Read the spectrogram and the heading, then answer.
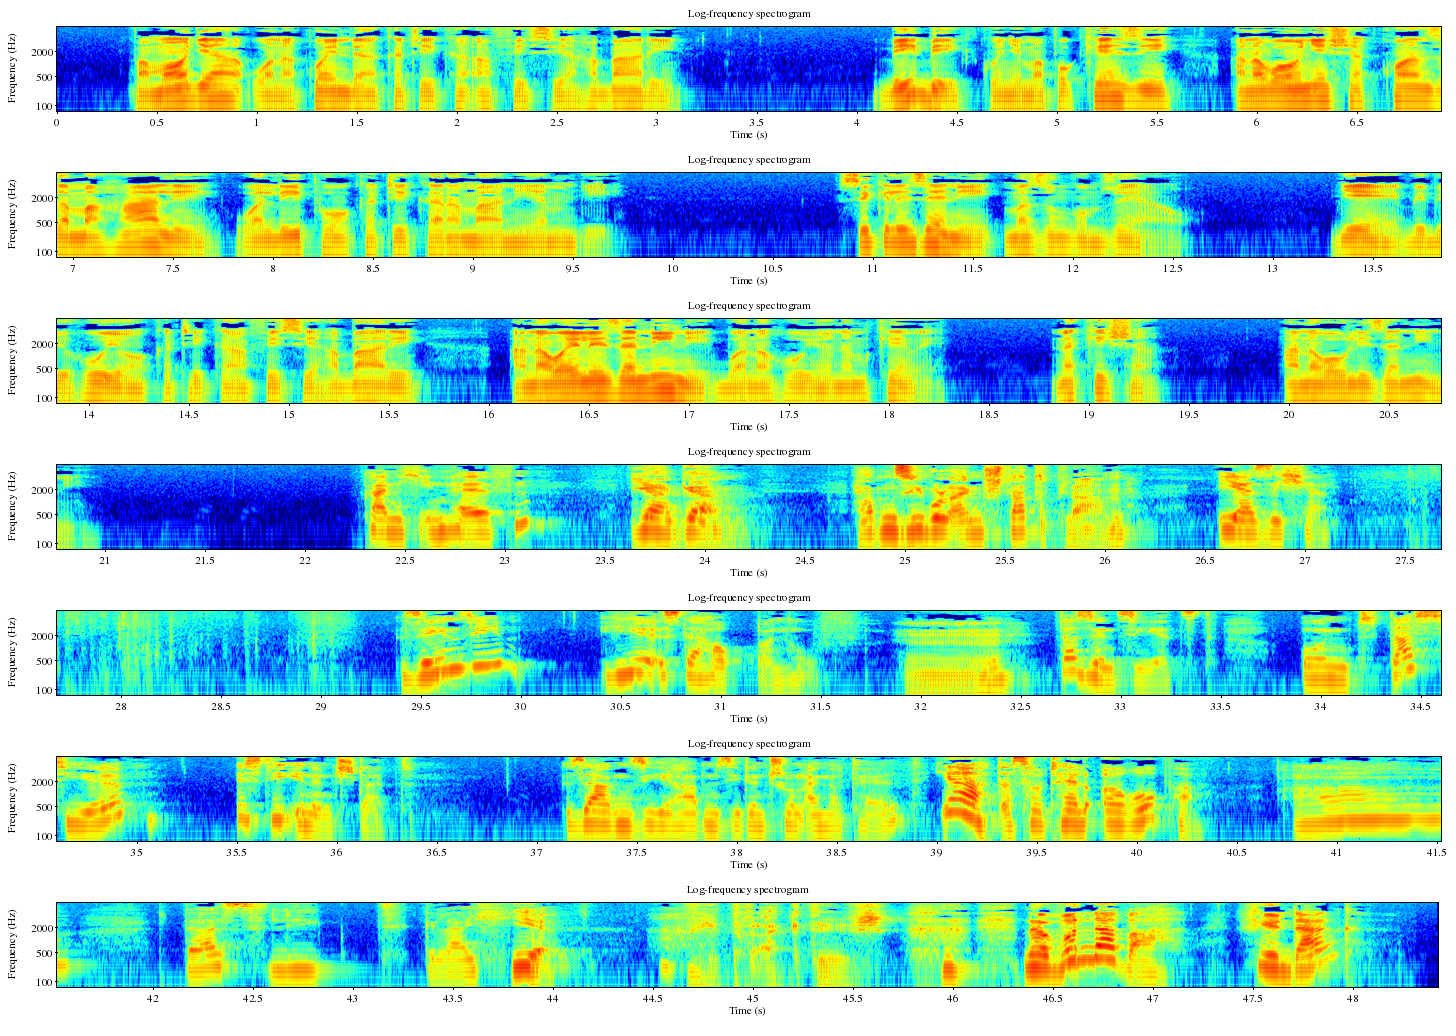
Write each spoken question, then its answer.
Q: je bibi huyo katika afisi ya habari anawaeleza nini bwana huyo na mkewe na kisha anawauliza nini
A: kwanza bibi huyo anawaonyesha bwana huyo na mkewe mahali walipo kwenye ramani ya mji kisha anawauliza kama wamekwisha pata hoteli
